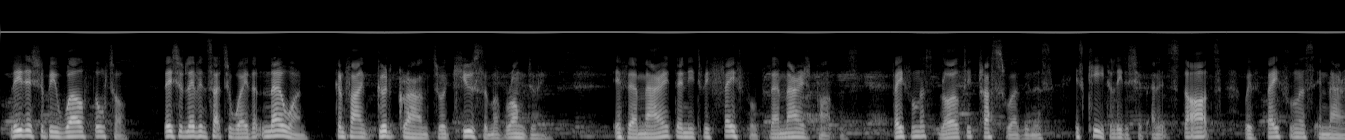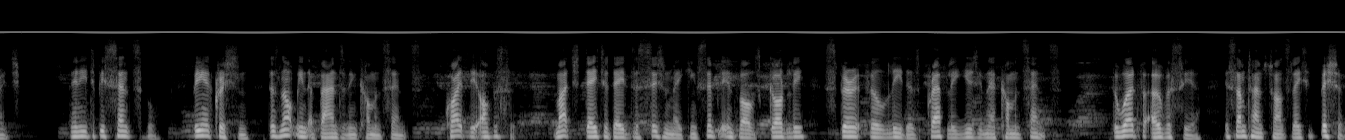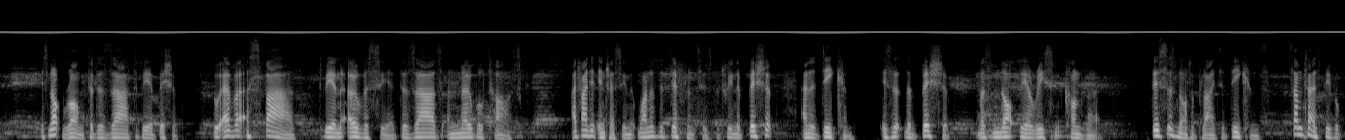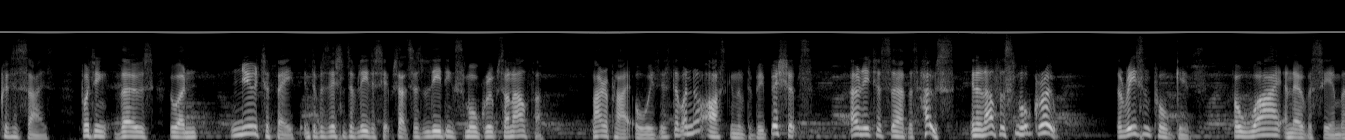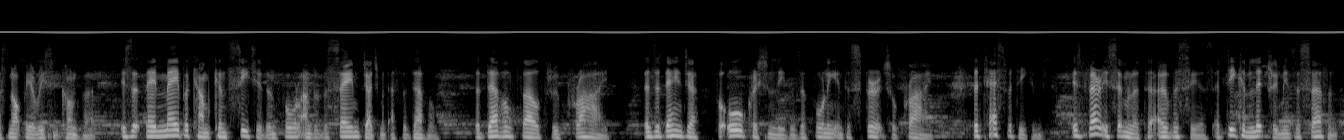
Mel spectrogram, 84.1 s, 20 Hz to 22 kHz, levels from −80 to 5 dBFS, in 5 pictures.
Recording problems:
muffled; very; fading above 2.5 kHz
high-pitched whine; loud; throughout; 8.5 kHz, 9 dB below the speech
voice in the background; faint; throughout; 20 dB below the speech
uneven, jittery; strongly; from 4.5 s to 1:22

